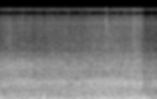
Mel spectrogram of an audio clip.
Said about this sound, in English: Wind blowing through the trees.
